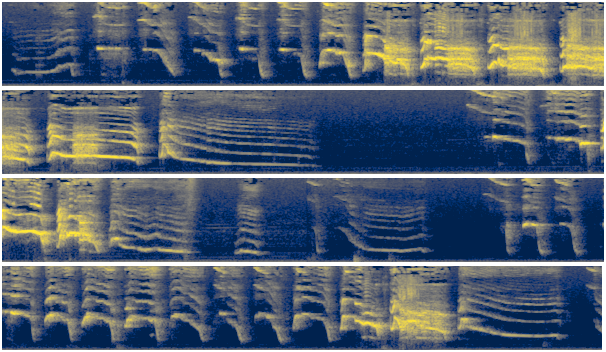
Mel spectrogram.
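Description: Puppy crying in three bouts of high whines and yips, most of them falling in pitch. The first bout is the loudest, with several long, drawn-out cries a few seconds in. Two later bouts are mostly rapid short yelps with a long falling cry near the end. This is the distressed crying of a puppy left alone in a crate.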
